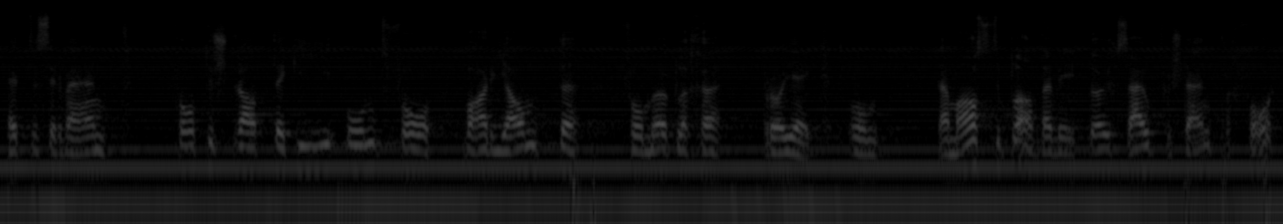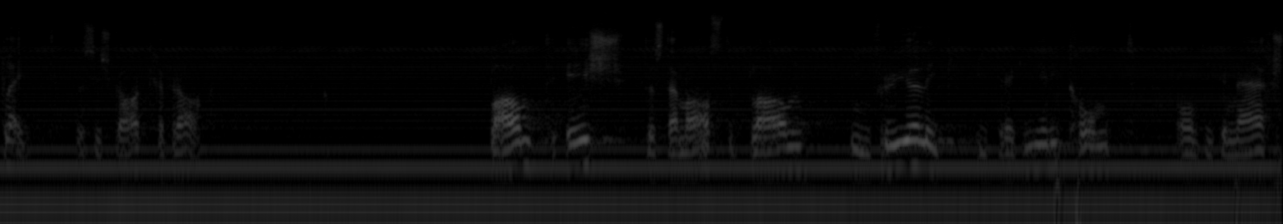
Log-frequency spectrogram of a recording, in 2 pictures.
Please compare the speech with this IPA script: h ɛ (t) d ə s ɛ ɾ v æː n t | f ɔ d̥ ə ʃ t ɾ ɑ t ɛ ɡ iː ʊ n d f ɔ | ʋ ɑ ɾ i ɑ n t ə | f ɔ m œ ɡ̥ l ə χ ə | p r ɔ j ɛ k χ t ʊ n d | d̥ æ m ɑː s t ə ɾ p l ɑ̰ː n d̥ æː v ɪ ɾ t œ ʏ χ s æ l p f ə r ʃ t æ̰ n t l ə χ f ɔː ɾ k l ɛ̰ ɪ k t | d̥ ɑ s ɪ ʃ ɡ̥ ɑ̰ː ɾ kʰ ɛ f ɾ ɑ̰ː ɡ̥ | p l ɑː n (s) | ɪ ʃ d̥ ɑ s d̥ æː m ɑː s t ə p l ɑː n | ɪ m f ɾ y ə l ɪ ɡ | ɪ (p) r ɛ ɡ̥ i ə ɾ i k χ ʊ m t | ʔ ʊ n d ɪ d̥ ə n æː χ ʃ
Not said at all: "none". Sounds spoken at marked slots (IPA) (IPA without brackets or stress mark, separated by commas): t, t, t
